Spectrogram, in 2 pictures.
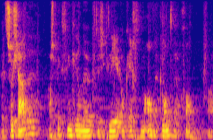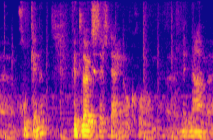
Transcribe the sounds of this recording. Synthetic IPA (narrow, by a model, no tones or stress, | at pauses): ətsoʃaːlə | ɑspɛk̚tfɪntɪkɦɪːlˠløɥkd̥ɵsɪklɪːɹowkɛχtməʔɑlˠəmɛjklɑntʰəχɔn | χutkɛnən | kfɪntətløɥkdəsdɑcədaːɾɪnowkχəʋown | mɛtnaːmə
